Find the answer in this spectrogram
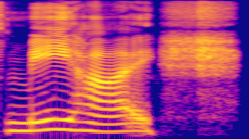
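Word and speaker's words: Mihaly: it is is phonetically so it's Mii um Chek Mii that's his name and Mii is spelled something like m i k h a l so Mii I'm glad you said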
